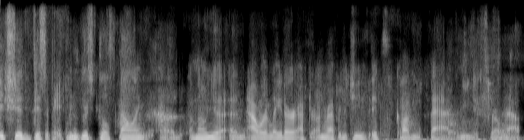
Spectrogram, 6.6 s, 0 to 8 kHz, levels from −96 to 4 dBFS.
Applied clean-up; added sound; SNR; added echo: neural mask model Resemble Enhance denoiser.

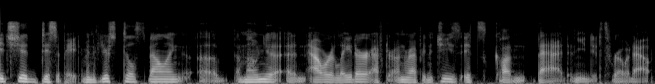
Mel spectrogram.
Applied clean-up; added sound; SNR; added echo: none; none; none; none.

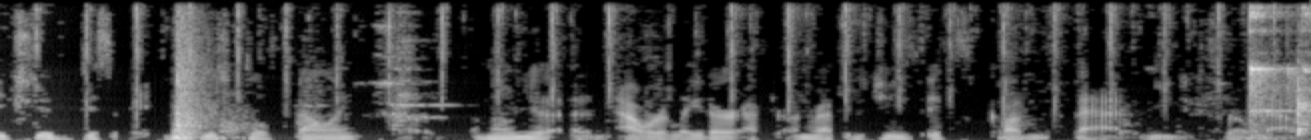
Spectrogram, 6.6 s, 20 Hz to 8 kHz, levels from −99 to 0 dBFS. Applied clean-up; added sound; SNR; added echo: classical method spectral subtraction.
